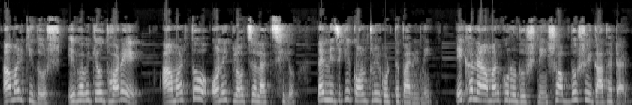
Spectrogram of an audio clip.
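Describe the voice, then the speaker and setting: A woman's voice: on the high side, lively intonation, normal speed, a little mellow. A woman playing a headstrong, lovesick young woman who pleads insistently and pouts in a dramatised love story. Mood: flustered, annoyed. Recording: music behind the voice.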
